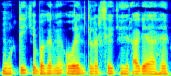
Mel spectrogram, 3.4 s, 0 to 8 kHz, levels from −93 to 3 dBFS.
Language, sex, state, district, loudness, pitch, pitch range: Hindi, male, Jharkhand, Deoghar, -20 LUFS, 105 Hz, 100-110 Hz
